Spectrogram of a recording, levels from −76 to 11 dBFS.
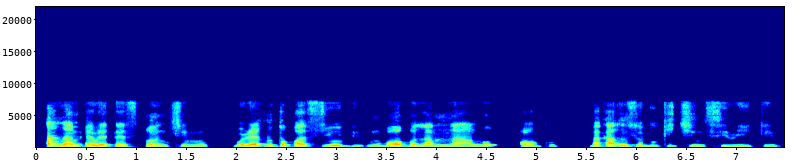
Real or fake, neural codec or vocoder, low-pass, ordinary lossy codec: fake; codec, 44.1 kHz, 2.6 kbps, SNAC; 7.2 kHz; AAC, 48 kbps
